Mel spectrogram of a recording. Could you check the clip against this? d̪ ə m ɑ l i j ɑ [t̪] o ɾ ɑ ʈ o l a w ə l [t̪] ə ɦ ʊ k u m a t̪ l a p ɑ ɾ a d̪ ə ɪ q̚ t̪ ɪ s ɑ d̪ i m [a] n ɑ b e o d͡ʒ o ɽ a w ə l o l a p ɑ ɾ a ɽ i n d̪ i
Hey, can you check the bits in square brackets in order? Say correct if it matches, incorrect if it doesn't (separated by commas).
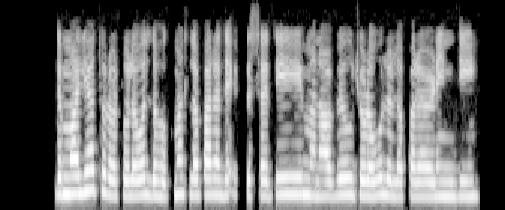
correct, incorrect, correct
